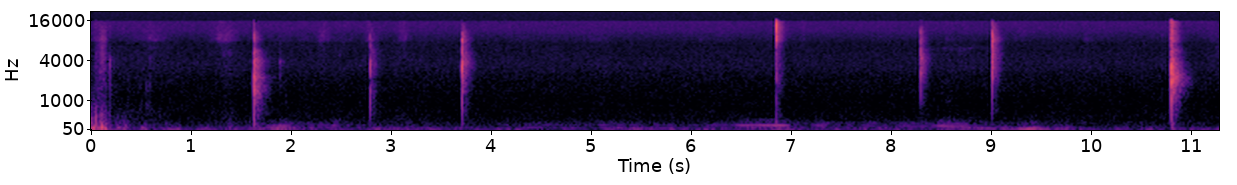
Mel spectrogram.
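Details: About nine sharp, isolated pops over eleven seconds in a quiet room; ordinary joint cracking.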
